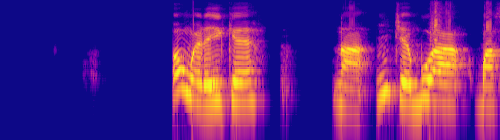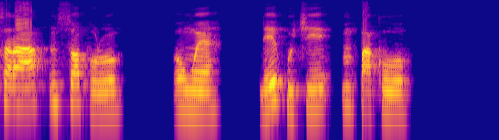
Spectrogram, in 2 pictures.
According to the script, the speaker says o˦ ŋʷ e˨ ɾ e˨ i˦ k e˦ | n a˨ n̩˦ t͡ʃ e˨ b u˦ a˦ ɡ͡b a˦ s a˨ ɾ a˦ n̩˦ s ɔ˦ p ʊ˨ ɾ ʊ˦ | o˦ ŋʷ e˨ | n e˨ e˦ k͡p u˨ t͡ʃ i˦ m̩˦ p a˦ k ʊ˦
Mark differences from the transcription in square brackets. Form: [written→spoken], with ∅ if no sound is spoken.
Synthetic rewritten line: o˦ ŋʷ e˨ ɾ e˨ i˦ k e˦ | n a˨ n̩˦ t͡ʃ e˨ [b→ɡ͡b] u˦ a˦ ɡ͡b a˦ s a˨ ɾ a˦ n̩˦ s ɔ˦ p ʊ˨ ɾ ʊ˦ | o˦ ŋʷ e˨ | n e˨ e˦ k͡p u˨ t͡ʃ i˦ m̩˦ p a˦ k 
